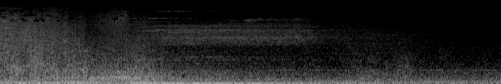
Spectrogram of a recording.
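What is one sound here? A triumphant victory fanfare blares and fades.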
